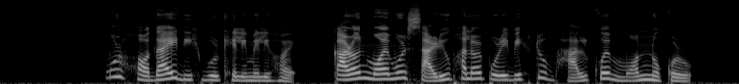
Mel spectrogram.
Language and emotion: Assamese, disgusted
